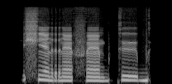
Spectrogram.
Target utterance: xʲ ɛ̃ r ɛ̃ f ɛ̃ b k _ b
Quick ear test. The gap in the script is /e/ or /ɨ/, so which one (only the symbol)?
ɨ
